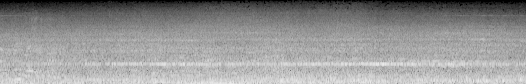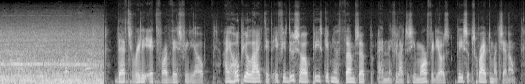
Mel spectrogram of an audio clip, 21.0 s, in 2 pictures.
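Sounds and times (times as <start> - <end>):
train wheels rumbling: 0.0 - 12.6
constant high tone: 0.0 - 14.4.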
